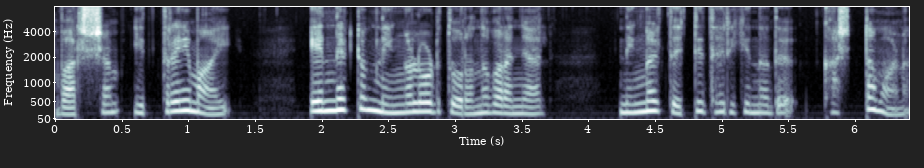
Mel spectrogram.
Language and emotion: Malayalam, sad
